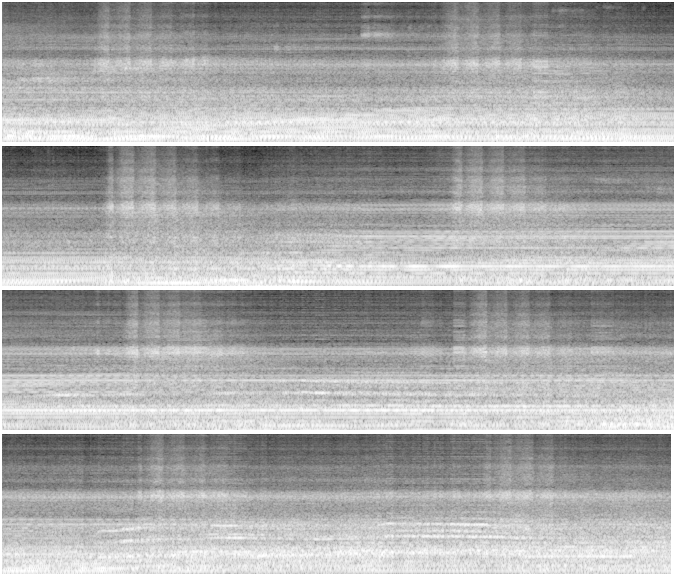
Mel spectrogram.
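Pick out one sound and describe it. Live electronic music plays loudly through a sound system.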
